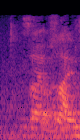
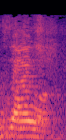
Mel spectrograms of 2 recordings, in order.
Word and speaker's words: Xylem: Xylem. – Xylem.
